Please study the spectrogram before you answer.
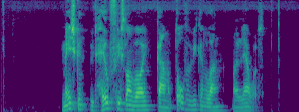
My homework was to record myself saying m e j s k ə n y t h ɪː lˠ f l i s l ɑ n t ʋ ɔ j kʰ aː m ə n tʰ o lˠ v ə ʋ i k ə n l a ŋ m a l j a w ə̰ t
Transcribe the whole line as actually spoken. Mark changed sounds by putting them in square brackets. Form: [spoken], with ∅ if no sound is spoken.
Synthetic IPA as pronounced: m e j s k ə n y t h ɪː lˠ f [r] i s l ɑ n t ʋ ɔ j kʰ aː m ə n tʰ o lˠ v ə ʋ i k ə n l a ŋ m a l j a w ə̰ t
